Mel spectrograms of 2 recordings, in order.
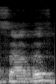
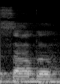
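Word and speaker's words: Sabaoth: be praised Yahweh Sabbath it's not Sabbath but Saba Sabbath thank you the Lord of hosts therefore the Lord says the Lord of hosts Isaiah 1 24.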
